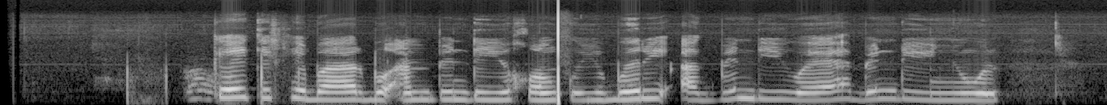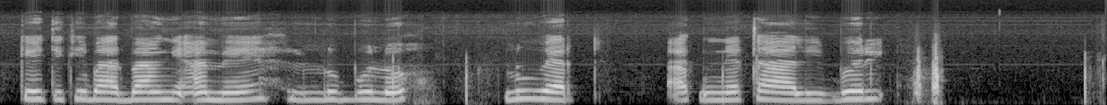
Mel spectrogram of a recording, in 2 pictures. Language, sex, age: Wolof, female, 18-24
